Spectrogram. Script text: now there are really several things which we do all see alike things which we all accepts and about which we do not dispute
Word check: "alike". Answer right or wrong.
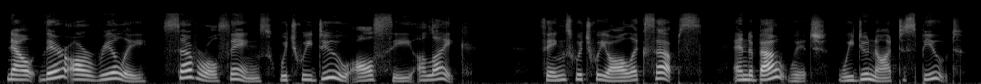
right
